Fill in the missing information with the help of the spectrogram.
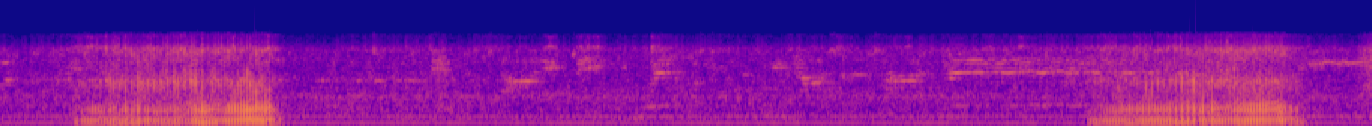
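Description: Two long, rough, rumbling breath sounds about six seconds apart, with quiet breathing between them and faint background sounds: a dog snoring.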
